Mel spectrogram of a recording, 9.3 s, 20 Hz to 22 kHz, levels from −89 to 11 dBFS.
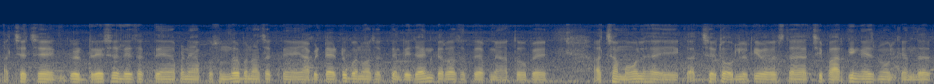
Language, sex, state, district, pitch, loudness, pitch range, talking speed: Hindi, male, Rajasthan, Jaipur, 95 Hz, -19 LUFS, 90-100 Hz, 270 wpm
